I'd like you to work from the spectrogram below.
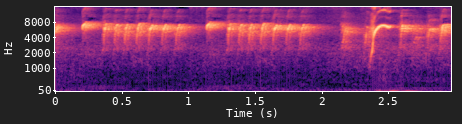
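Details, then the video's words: Siri-siri bird singing vigorously, offered as a lure and tutor recording for songbird keepers: thin, very high chirps in quick bursts, with one sharp upward-swept note near the end. "Pancingan Dan Masteran Burung Siri Siri Gacor Dor"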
